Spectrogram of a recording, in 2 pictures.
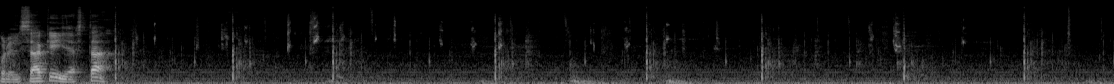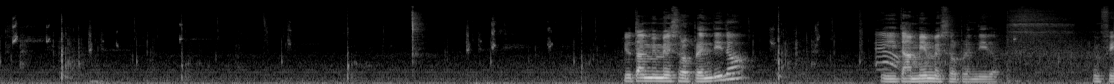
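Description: A tennis ball is hit back and forth with sharp pops of a racket.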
